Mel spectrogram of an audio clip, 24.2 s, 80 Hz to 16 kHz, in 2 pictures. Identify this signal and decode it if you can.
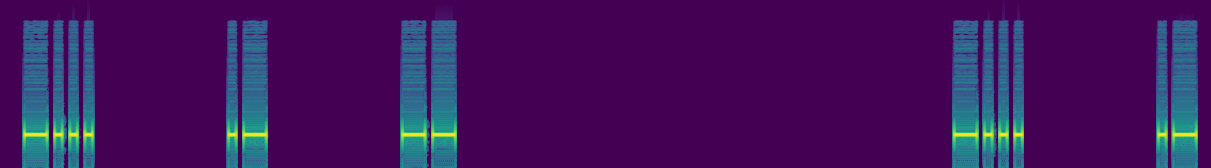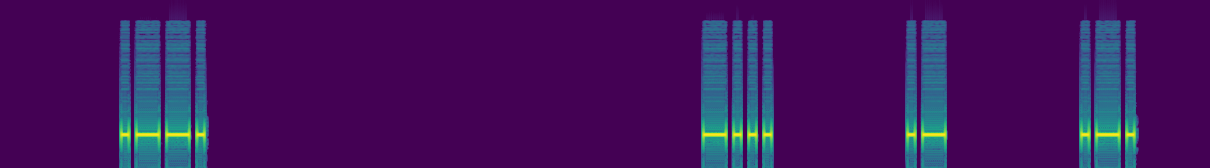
Morse code, heard as a keyed tone, about 16 wpm, spaced as for 5 wpm, 800 Hz. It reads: BAM BAP BAR
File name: Spaced Alphas / Spaced Alphas mp3s / Bs sp @10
